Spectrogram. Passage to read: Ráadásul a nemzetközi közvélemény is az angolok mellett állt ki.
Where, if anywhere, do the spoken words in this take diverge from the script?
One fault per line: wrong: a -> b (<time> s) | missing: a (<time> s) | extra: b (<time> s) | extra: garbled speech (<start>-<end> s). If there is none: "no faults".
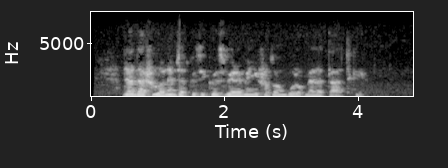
no faults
